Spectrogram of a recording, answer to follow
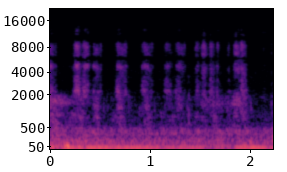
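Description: Faint scratching of a pen writing on lined notebook paper, in short irregular strokes.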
